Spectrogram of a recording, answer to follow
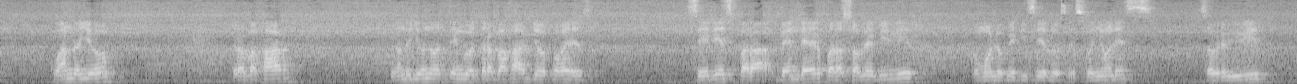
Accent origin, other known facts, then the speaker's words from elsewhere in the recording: Senegal; Spanish is a second language; now in Spain; soy de Senegal. Vení aquí para buscar trabajo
